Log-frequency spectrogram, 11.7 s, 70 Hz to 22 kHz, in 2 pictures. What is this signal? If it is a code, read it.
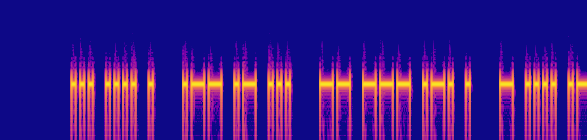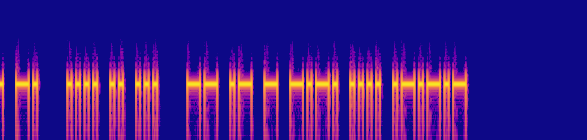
Morse code, heard as a keyed tone, about 28 wpm, 700 Hz. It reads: SHE WAS MORE THAN HIS MATCH.
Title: Sentences from Top 1600 Words 28wpm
